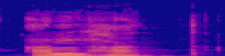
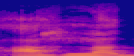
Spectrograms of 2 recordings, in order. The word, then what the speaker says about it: আহ্লাদ: তোমরা উদাহরণটা খেয়াল করো, এটার উদাহরণ হচ্ছে আলহাত, আমরা আহ্লাদ বলি না, আলহাত।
